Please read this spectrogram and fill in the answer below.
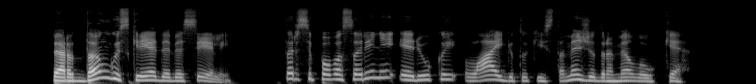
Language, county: Lithuanian, Panevėžys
